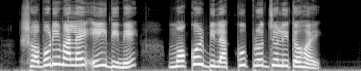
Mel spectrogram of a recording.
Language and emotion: Bengali, neutral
